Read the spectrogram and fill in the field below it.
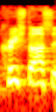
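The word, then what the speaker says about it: Christos (Χριστός): Pronounced Christos in the original Koine Greek, it is the equivalent of the Hebrew Messiah and means anointed of God.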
